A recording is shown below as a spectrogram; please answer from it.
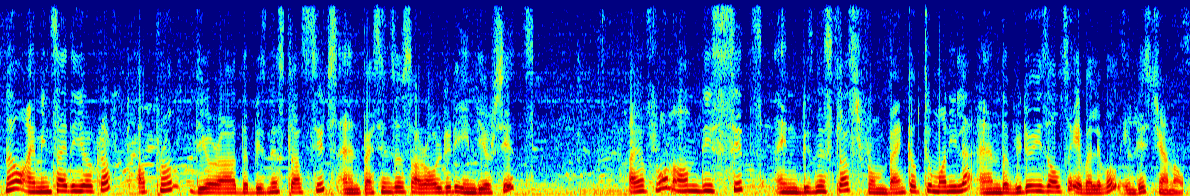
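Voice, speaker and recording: A woman's voice: lowish voice, expressive, brisk, mellow, soft background music, poor audio. A woman narrating a travel vlog in a plain, matter-of-fact, scripted way. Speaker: travel vlogger.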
